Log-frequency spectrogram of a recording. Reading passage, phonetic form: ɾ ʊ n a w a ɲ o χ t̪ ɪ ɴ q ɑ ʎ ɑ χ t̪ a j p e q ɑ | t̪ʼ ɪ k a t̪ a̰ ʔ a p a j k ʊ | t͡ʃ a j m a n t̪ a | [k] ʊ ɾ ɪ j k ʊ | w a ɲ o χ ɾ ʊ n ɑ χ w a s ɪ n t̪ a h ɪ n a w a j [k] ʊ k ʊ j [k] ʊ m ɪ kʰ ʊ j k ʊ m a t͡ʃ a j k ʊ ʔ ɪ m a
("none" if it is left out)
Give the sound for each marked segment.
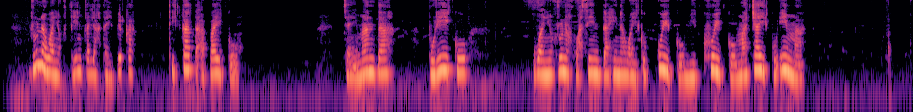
p, kʼ, k

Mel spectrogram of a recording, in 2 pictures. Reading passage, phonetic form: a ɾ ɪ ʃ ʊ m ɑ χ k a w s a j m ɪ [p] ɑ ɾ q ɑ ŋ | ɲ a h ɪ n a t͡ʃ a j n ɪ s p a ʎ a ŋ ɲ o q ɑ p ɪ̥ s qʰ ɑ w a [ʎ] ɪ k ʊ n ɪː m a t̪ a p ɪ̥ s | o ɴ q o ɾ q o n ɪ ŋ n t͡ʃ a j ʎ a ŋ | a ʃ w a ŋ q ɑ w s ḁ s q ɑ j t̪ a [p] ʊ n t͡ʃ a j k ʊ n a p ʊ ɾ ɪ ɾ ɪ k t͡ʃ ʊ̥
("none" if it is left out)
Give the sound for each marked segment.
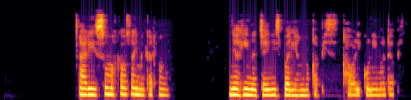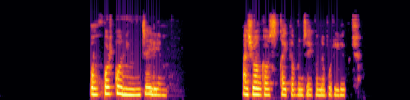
k, ɾ, p

